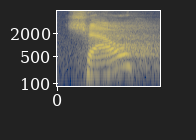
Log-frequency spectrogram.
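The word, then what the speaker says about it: Chau: Chow? Chow? Like C-H-O-W. S-H-O-W. It's C-H-A-U.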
